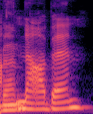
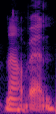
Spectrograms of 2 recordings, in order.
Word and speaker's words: Nyangban: It's not Naben. – Naben? – Naben. – No G. Okay, got it. – It's a silent G.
